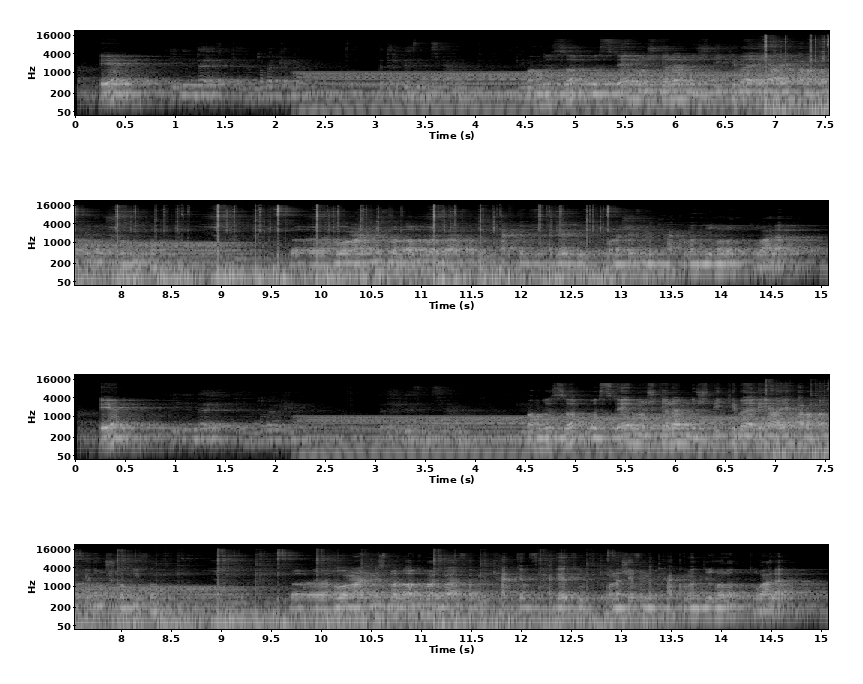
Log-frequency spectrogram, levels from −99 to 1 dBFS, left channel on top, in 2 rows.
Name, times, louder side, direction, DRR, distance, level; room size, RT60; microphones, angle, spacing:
voice 1, 0.9-2.3 3.0-4.0 4.4-4.7 9.0-9.3, equal, 40° left, -4 dB, 3.3 m, -50 dB
sound 1, 2.1-9.0, equal, 5° left, 3.3 m, -48 dB
voice 2, 4.5-8.4 9.6-14.6, right 2 dB, 45° right, 4 dB, 0.8 m, -39 dB
sound 2, 6.9-13.0, left 5 dB, 80° left, 0.6 m, -44 dB
18.5 x 11.0 x 2.8 m, 2.2 s
head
